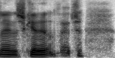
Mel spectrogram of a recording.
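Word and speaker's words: Lynyrd Skynyrd: And I've got so many written down on a bit of paper here, you probably can't see, but yeah, pronounced Leonard Skinner.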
